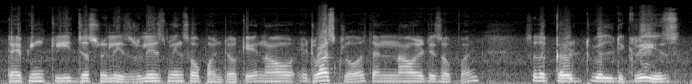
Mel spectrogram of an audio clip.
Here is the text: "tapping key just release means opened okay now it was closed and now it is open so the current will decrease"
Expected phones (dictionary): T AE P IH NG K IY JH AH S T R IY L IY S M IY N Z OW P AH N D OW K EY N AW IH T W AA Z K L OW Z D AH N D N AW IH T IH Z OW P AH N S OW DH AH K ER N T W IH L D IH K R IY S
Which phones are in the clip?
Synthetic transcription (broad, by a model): T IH P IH NG K IY JH AH S T R IY L IY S M IY N S OW P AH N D OW K EY N AW IH T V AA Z K L OW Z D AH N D N AW IH T IH Z OW P AH N S OW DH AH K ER L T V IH L D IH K R IY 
